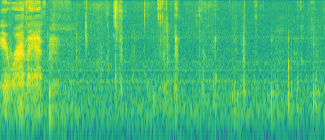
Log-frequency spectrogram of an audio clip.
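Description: Close-miked chewing of bacon: irregular sharp mouth clicks and short crunches, with a louder burst in the first second.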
